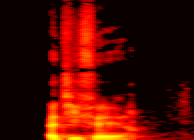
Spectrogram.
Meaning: to deck out
- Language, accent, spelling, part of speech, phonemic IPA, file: French, France, attifer, verb, /a.ti.fe/, LL-Q150 (fra)-attifer.wav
